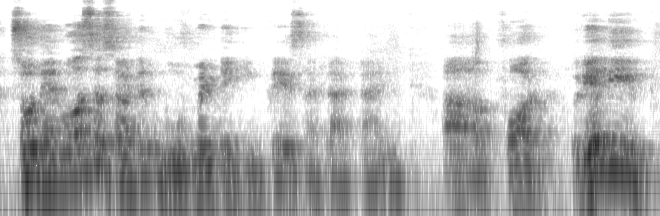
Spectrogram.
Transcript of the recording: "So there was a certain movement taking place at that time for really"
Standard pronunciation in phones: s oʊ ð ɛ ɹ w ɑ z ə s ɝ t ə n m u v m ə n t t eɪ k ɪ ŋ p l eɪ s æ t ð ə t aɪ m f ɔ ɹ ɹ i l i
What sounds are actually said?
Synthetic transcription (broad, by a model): s oʊ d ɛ ɹ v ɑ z ə s ɝ t ə n m u v m ə n t t eɪ k ɪ ŋ p l eɪ s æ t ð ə t aɪ m f ɔ ɹ ɹ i l i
